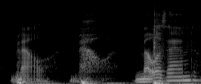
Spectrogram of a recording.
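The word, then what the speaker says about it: Melazande: And then, we've got the whole name thing on top of that where, like, people get the name wrong because it's got a silent E on the end.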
